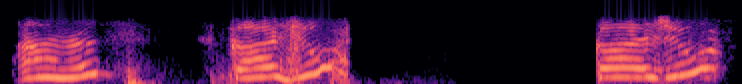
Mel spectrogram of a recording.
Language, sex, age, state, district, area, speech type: Kashmiri, female, 18-30, Jammu and Kashmir, Ganderbal, rural, conversation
